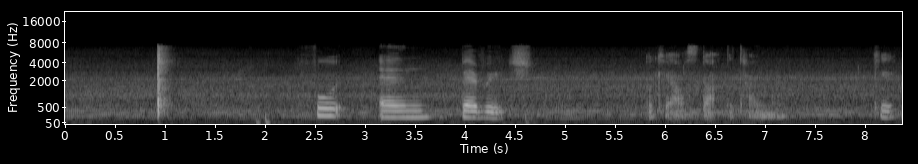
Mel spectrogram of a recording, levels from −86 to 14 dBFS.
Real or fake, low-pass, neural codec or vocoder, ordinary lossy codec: real; 7.2 kHz; none; none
